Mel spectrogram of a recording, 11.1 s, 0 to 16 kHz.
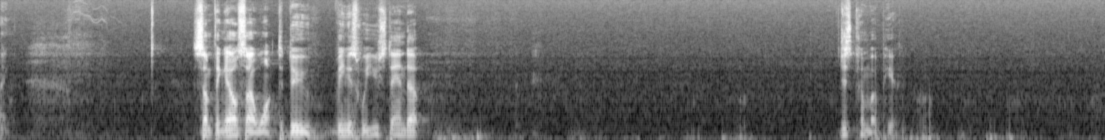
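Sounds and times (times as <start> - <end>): microphone handling thumps: 4.3 - 5.9, 6.9 - 7.6, 8.8 - 10.4.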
